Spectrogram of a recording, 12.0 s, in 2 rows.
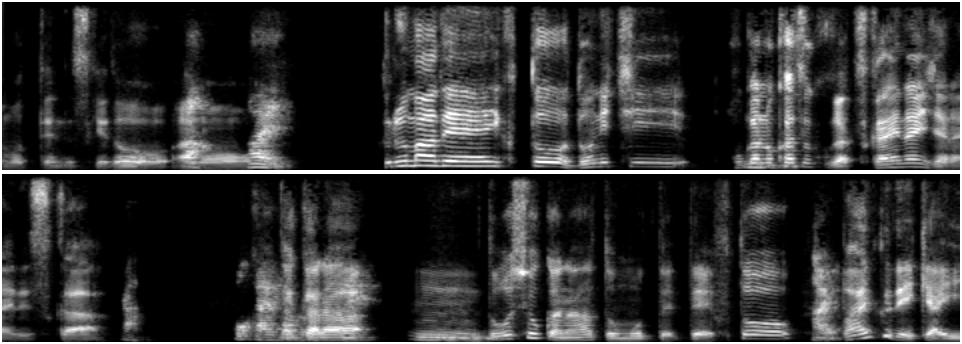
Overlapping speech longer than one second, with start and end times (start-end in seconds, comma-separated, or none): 7.7-9.2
